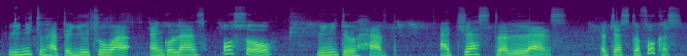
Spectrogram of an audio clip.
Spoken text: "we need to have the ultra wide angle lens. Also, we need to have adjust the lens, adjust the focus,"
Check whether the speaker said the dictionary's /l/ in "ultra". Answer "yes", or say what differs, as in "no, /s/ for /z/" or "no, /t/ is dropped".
no, /l/ is dropped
